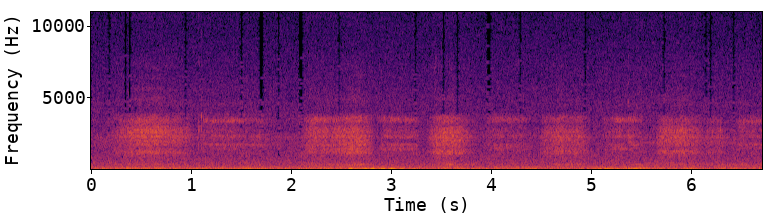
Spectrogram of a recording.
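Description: A person breathing hard, with loud panting breaths about once a second, over a low steady hum.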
